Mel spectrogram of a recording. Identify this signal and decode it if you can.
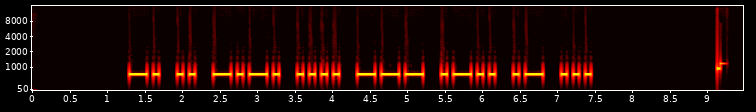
Morse code, heard as a keyed tone, about 15 wpm, 700 Hz. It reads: NICHOLAS
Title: USA Common Names - 15wpm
